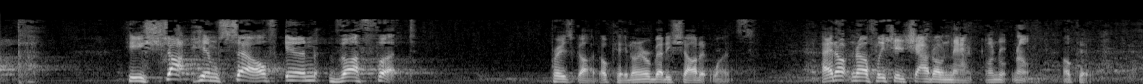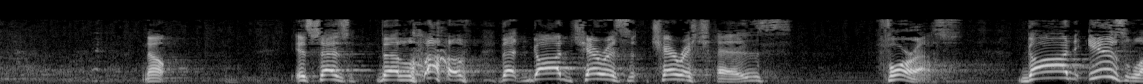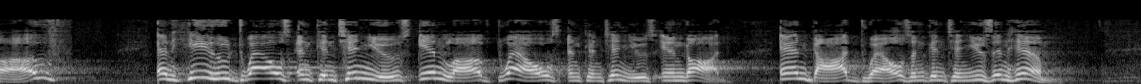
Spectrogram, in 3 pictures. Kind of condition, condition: setting, large echoing room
